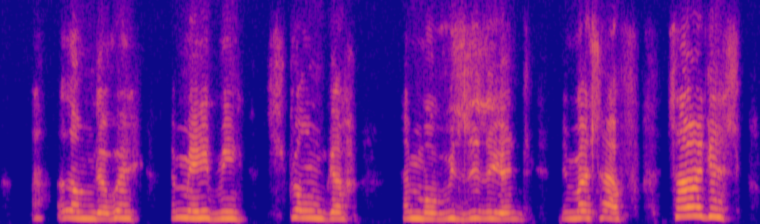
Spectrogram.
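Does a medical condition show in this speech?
Yes: cerebral palsy; audible speech impairment.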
